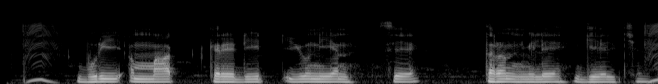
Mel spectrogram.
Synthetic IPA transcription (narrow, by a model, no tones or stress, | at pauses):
bʊɾiəmːaːt̪̚ | kɾeːɖiʈ̚juːnijən | se | t̪əɾənmɪleɡeːlt͡ʃʰɛ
